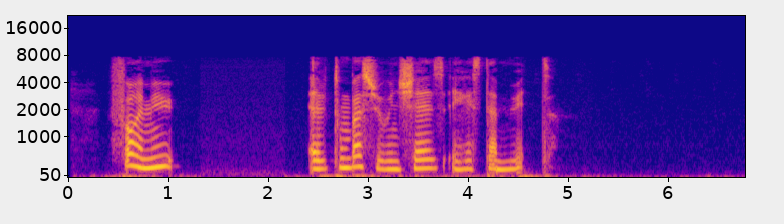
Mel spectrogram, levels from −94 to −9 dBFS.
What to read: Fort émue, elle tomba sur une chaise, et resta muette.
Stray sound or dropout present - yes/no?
no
